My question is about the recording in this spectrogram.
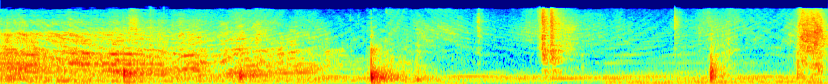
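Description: Vinyl records being rummaged through in a box: a rustling shuffle for about a second, then a few separate sharp clicks and knocks as a record sleeve is pulled out and handled.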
